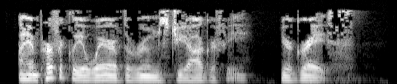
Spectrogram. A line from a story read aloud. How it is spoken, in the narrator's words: Beatrice replied flatly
